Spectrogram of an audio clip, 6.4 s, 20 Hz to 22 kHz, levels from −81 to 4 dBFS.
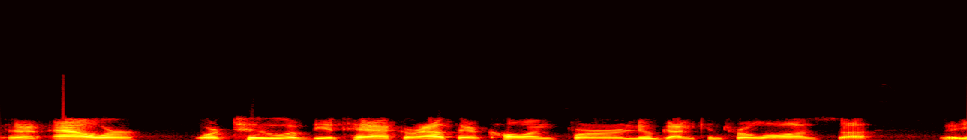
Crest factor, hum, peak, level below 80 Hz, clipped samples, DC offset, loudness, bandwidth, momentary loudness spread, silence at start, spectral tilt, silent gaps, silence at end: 16 dB; none; -2 dBFS; -66 dBFS; under 0.1%; under 0.1%; -19 LUFS; 3.8 kHz; 10 LU; 0 s; -8.5 dB/octave; none; 0 s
